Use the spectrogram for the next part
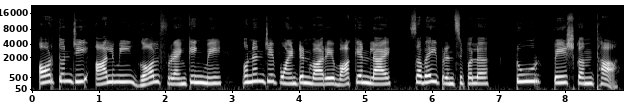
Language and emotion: Sindhi, neutral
